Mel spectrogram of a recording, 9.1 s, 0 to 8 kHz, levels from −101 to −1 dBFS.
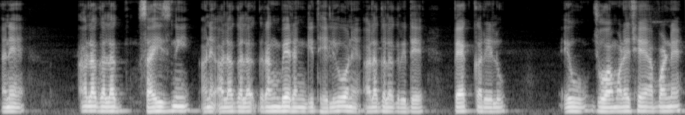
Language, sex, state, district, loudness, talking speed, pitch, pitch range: Gujarati, male, Gujarat, Valsad, -16 LUFS, 120 wpm, 110 Hz, 105-115 Hz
